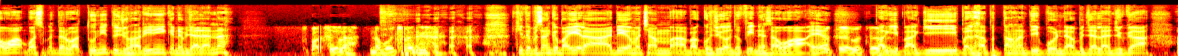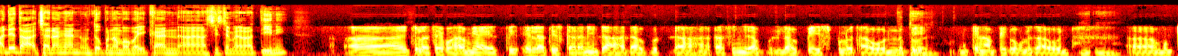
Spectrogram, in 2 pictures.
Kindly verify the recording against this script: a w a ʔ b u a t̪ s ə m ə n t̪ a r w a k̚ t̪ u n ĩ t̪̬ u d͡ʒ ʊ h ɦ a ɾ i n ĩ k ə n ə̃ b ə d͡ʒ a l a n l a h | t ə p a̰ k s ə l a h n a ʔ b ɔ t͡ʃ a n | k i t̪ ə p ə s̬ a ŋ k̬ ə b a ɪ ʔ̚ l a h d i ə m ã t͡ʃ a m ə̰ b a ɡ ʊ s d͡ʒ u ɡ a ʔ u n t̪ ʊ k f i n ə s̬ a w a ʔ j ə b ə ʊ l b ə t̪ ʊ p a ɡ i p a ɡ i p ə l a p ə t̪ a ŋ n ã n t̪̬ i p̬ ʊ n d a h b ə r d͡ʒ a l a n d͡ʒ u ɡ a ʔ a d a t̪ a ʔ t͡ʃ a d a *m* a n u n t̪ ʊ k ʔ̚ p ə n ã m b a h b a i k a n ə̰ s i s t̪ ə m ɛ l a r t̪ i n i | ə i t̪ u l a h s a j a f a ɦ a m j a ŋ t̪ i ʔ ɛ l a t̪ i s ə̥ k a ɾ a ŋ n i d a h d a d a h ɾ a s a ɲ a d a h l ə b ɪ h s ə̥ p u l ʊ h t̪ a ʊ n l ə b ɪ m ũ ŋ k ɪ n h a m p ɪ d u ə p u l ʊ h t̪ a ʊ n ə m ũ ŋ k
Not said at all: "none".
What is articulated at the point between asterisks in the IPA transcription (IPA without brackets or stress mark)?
ŋ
